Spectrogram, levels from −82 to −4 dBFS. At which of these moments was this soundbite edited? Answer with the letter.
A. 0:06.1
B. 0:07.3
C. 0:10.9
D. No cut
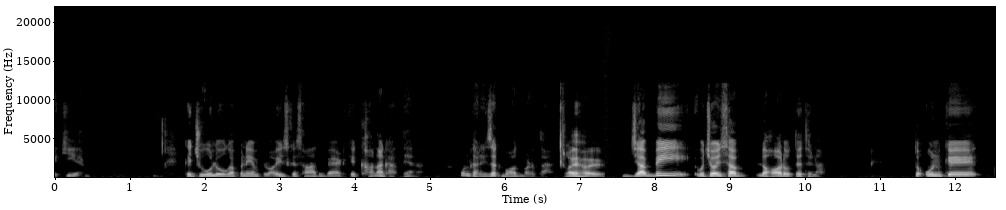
B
